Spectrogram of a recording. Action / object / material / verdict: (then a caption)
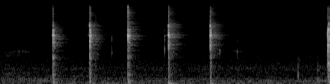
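tap / phenolic resin intake manifold spacer / phenolic resin / none. A phenolic resin intake manifold spacer, made to fit under the intake manifold of a 4 litre Intech SOHC engine, is tapped six times. Each tap gives a short, bright, dry click that sounds almost like plastic and dies away almost instantly. The spacer is credited with up to a 40 degree temperature difference.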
